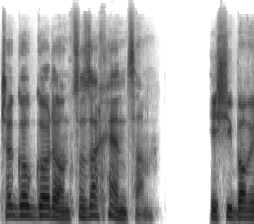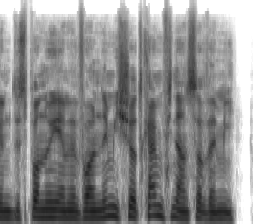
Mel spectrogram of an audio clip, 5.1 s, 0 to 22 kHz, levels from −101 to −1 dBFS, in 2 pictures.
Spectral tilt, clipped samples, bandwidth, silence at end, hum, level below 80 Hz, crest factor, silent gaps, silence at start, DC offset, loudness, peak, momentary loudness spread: -4 dB/octave; under 0.1%; 18.5 kHz; 0.2 s; none; -68 dBFS; 14 dB; 1.66-2.09 s; 0 s; under 0.1%; -16 LUFS; -2 dBFS; 5 LU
